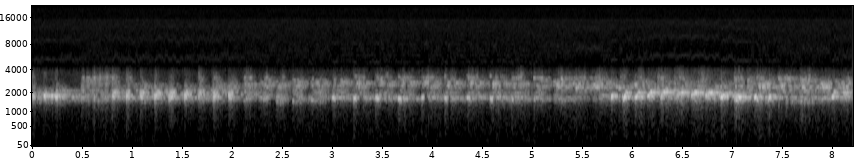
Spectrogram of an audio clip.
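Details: Swiftlet internal 'suara tahan' call, a dense chirping chatter with rhythmic swells roughly three per second, growing stronger and busier in the last few seconds.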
